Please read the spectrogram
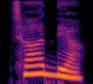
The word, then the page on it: ಛಾದ್ಯ: chādya; Kannada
